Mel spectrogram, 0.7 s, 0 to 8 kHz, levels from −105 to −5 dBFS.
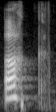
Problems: background sounds at intervals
